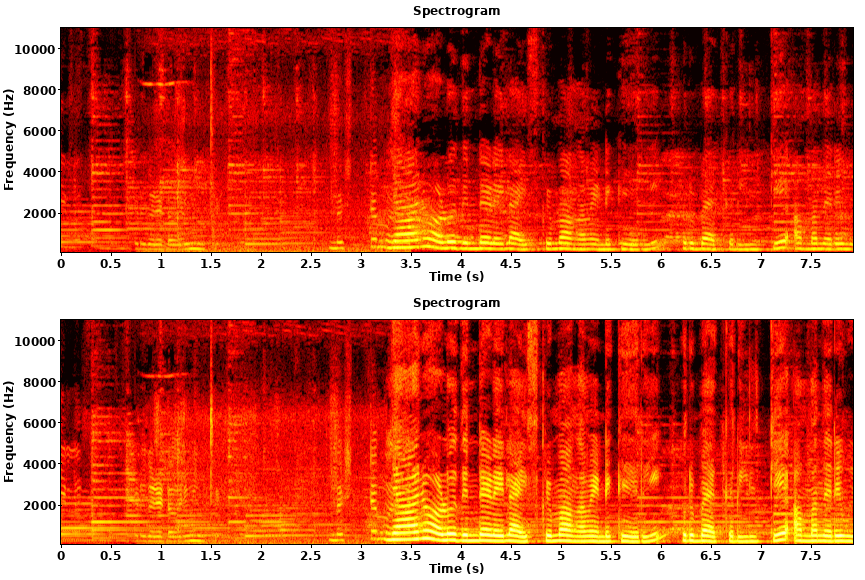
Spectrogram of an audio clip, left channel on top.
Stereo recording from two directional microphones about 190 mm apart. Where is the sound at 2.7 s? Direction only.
5° right (ahead or behind).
